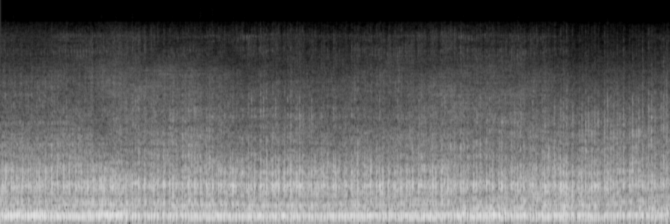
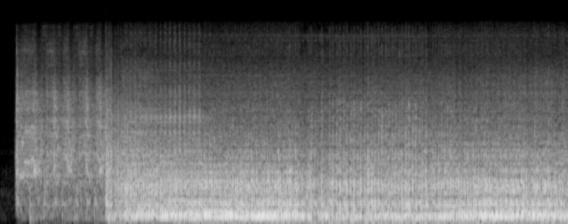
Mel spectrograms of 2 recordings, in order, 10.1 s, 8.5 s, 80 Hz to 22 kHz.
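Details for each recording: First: Freshly rebuilt FXD35 V-twin with Thunderheader exhaust, first startup after top-end rebuild: brief valve-train noise at the very start (empty lifters) with oil pressure cranked up, quickly gone; steady, loping idle with no knocks, normal idle. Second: Custom-built Harley FXD35 engine with Thunderheader exhaust, first startup after top-end rebuild with oil pressure raised: a light, quick valvetrain ticking over the loping idle right after it catches, fading within seconds, likely lifters filling.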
